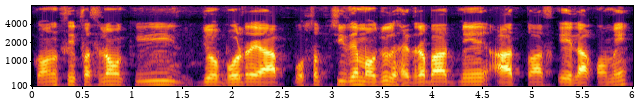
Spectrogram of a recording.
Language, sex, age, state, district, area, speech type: Urdu, male, 45-60, Telangana, Hyderabad, urban, spontaneous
